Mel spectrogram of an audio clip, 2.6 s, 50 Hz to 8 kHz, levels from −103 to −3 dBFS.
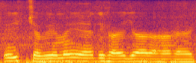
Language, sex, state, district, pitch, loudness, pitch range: Hindi, male, Uttar Pradesh, Shamli, 140 Hz, -11 LUFS, 135-145 Hz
